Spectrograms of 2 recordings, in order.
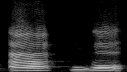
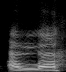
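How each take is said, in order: First: The L sound is heavy and thick. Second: The L sound is light and thin. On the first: The name is being glorified. The speaker calls it right. "mengucapkan Allah yang benar itu Allah, lo-nya tebal" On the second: The name is not being glorified. The speaker calls it wrong. "orang lain selain Islam, susah. Allah gitu"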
